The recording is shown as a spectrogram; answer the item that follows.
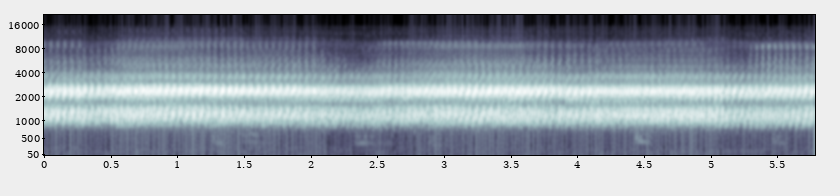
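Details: Gray tree frogs calling in Northwest Wisconsin in early June 2022, recorded with a matched pair of small-diaphragm condenser microphones in ORTF. A dense, continuous chorus of overlapping buzzy trills with no pauses, possibly with another unidentified frog species mixed in.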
